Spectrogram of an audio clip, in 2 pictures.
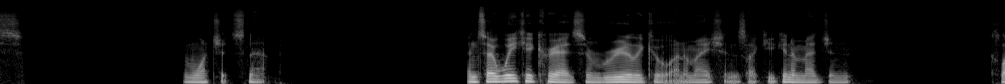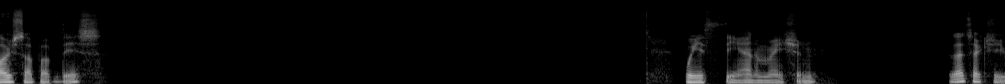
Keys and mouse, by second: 0.1 click, 0.4 space, 4.5 space, 4.8-5.6 drag, 5.9 click, 7.4 shift+middle click, 7.5 shift+click, 8.0-9.7 shift+middle drag.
